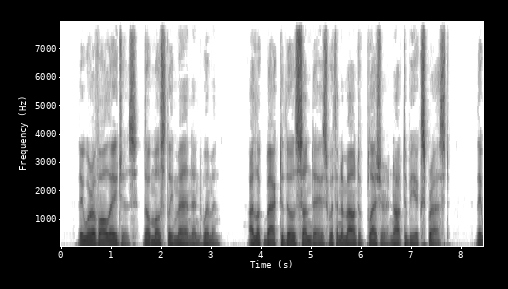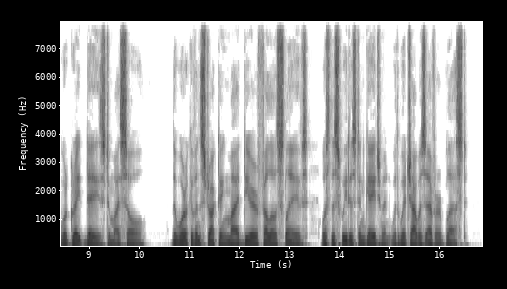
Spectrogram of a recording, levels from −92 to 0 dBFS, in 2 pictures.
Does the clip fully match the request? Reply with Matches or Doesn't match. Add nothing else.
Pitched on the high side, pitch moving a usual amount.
Doesn't match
